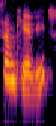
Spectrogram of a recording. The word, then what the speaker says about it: Sekiewicz: Well, it's Sekiewicz in Polish, but Sekiewicz is perfectly acceptable.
